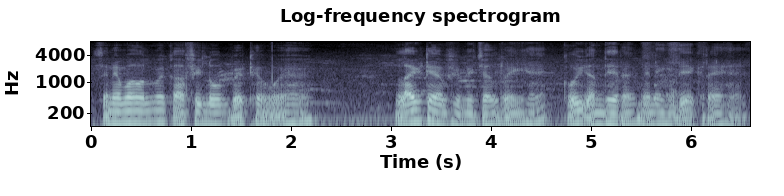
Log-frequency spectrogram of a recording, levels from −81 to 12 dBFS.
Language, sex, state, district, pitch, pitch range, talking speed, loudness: Hindi, male, Rajasthan, Jaipur, 110 Hz, 100-120 Hz, 200 wpm, -18 LUFS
